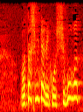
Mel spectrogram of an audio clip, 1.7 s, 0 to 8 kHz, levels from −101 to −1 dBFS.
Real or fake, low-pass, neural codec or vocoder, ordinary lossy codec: real; 7.2 kHz; none; none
